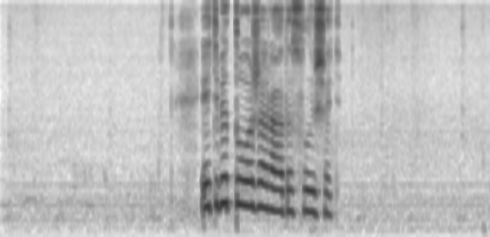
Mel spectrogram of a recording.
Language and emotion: Russian, positive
